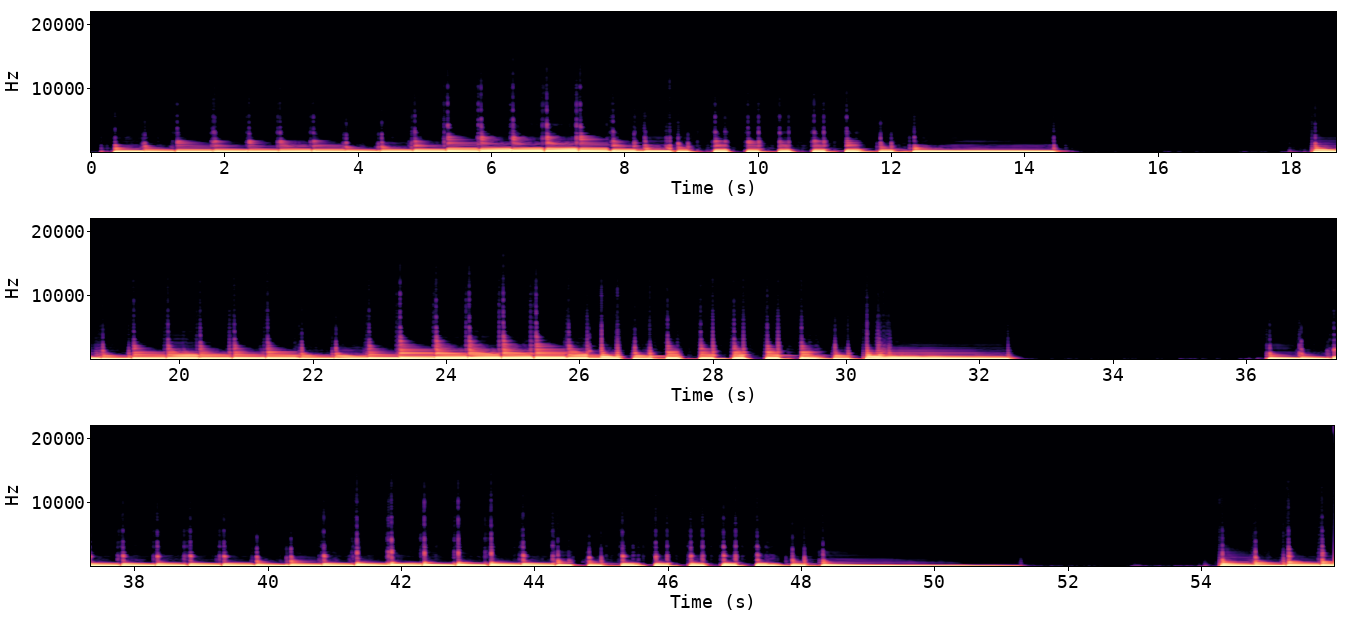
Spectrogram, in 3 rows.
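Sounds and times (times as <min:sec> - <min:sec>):
Cort B4FL fretless bass guitar clean tone with Bartolini MK1 pickups and flatwound strings: 0:00.3 - 0:14.7, 0:18.3 - 0:32.6, 0:36.3 - 0:51.4, 0:54.2 - 0:55.9.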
